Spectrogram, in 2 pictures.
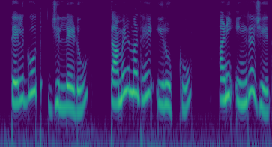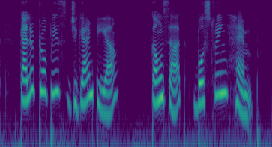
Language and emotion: Marathi, neutral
